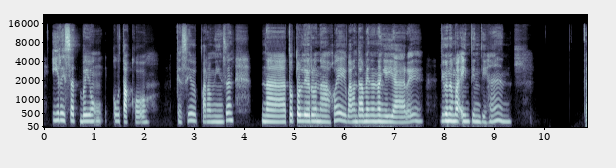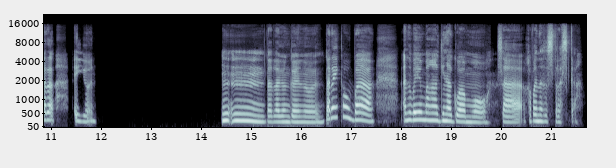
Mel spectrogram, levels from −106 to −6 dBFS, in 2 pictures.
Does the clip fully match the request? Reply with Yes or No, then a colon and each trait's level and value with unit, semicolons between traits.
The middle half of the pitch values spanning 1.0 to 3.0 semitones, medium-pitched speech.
No: average, 2.7 semitones; high, 215 Hz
